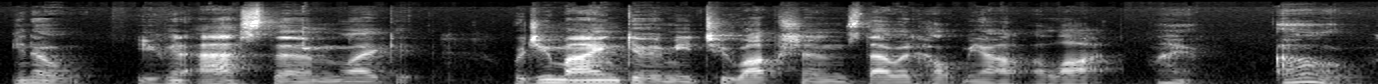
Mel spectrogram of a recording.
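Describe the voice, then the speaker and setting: A North American man talks candidly about his own life in a casual, conversational vlog. His voice is fairly low and a bit bright, at a normal speed.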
